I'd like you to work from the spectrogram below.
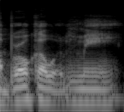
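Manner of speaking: ordinary talk, nothing marked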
